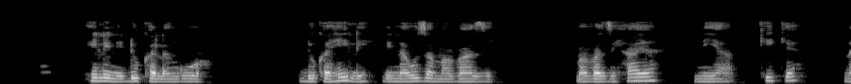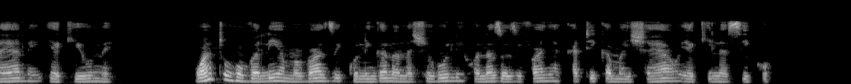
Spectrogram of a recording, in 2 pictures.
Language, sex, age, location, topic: Swahili, male, 25-35, Nairobi, finance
